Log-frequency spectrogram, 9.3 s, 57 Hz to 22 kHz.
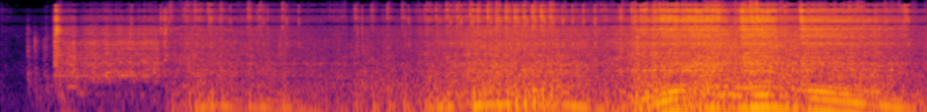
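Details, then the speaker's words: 1965 Land Rover 88 Series IIA (also called a '64), 2.5 L petrol inline four, off the road since 1996: slow, uneven cranking builds for several seconds before the engine catches and runs roughly; hard first start after long storage. "We are going to try and start this Land Rover today. 64 Land Rover 88 Series 2A. Last time it was on the road was 1996."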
